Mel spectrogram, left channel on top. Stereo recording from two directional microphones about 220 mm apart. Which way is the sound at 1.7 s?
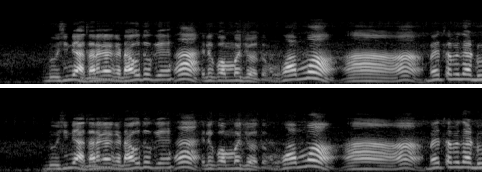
10° right (ahead or behind).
